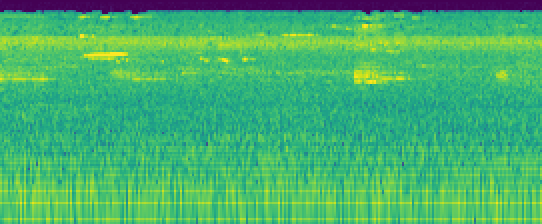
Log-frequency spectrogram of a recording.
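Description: Road traffic noise in a jam on a wet road: a steady low rumble of running engines, with a few faint, brief high tones.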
